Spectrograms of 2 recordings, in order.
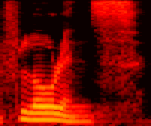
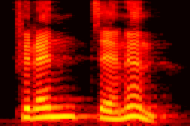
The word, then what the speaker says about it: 피렌체: 피렌체라기도 하고 영어식 발음은 플로렌스입니다. 플로렌스. 피렌체는 꽃이라는 뜻입니다.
